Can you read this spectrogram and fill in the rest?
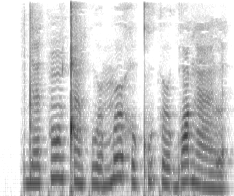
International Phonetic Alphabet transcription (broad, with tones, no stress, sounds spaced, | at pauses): d ɛ˨ k ɔ̃˦ ǃ ɛ̃˨ kʷ ə˞˨ m ə˞˦ h ʊ˨ kʷʼ ʌ˦ k ə˞˨ ɡʷ ɑ˦ ɡ æ̃˨ l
